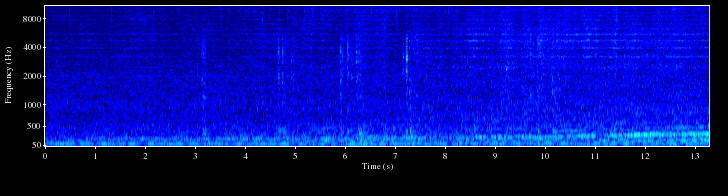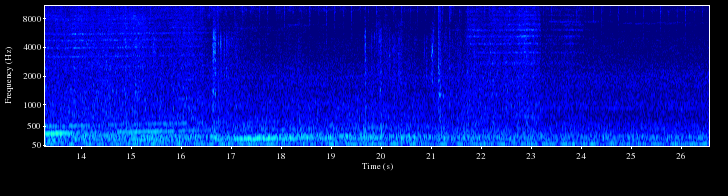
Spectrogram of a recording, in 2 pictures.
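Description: Train wheels rumble and click over the rails.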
